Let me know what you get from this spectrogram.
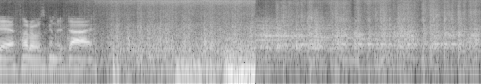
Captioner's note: blender crackling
